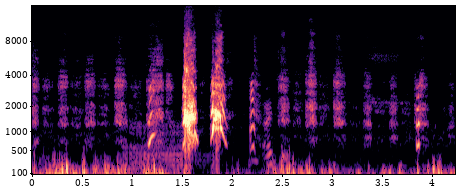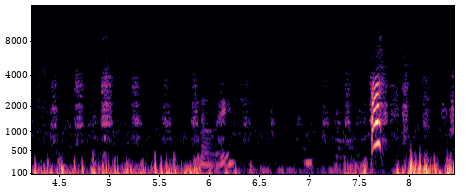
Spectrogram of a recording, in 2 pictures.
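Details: Puppies meeting for the first time, one described as really tired; rapid panting with a few sharp high yips, a loud burst near the start, and people talking nearby.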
